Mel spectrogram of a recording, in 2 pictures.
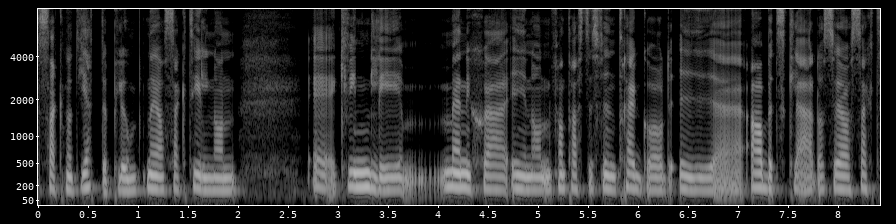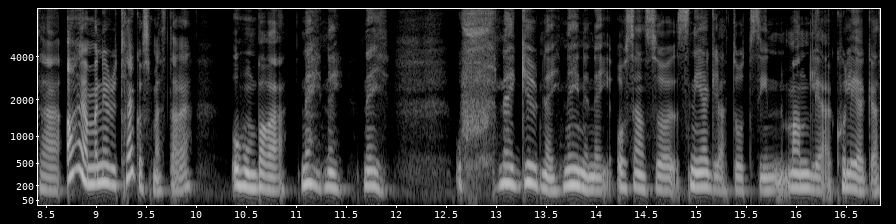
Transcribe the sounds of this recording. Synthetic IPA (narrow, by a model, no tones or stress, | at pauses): sak̚t̪nɔt̪ːjɛt̪ːəpʰlɵmp̚t̪næɾjɑːhaʂak̚t̪ʰːɪlnɔn̰ | kʰvɪnlɪɡmɛnːɪɧaɪnɔnfant̪ʰast̪ɪskfiːnt̪ʰɾɛːɡoːɖɪaɾbɛt̪skʰlɛ̰ːd̪əɾsɔjɑːhaʂakt̪sahæːɾɑjɑːmɛnæɖɵt̪ʰɾɛːɡoːɖʂmɛst̪a̰ɾə | ʔɔɦʊnbɑːɾanɛjnɛjnɛj | ʊfnɛjɡʉ̟ːd̪nɛjnɛjnɛnɛ̰jɔsɛnsɔsneːɡla̰t̪ʊt̪sɪnmanlɪɡa̰kʰʊleːɡa̰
